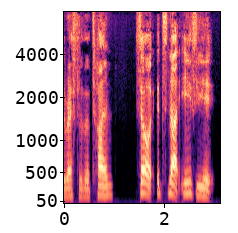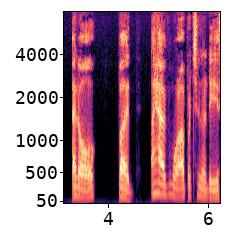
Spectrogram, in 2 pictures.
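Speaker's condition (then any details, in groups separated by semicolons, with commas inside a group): Spastic quadriplegic cerebral palsy; speech impairment from brain injury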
